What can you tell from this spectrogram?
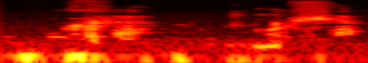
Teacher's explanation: The ch sounds palatal there.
